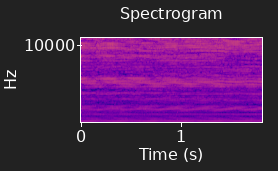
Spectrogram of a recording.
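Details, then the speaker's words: Restored 1950s Mallory vibrator, contacts just cleaned, converting 12V DC to about 200V pulsed AC with oscilloscope on output: steady even buzz around a hundred cycles, hard edge, no dropouts; vibrator running healthy after cleaning. "the first thing is you can you now know why it's called a vibrator you can hear that"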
